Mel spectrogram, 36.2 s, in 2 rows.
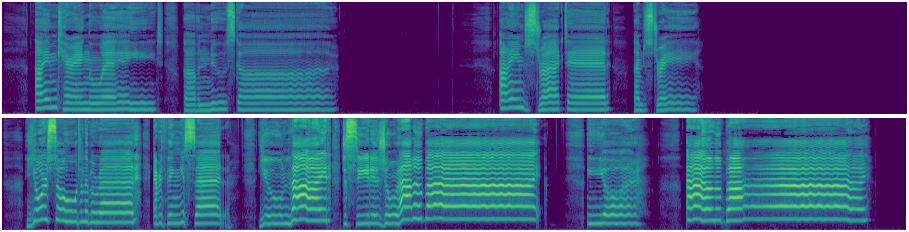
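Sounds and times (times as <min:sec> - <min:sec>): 
female vocals: 0:00.6 - 0:06.7, 0:09.9 - 0:14.0, 0:18.4 - 0:29.0, 0:29.6 - 0:35.5.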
